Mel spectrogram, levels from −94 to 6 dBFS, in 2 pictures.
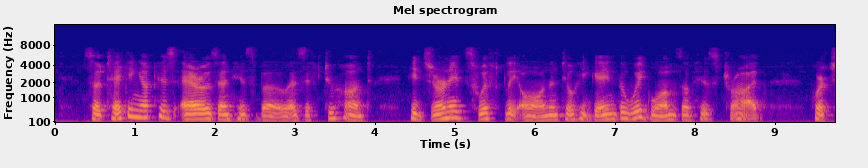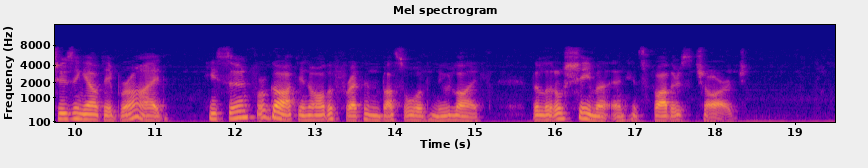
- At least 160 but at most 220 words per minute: No, average, 150 wpm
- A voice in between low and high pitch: Yes, medium, 145 Hz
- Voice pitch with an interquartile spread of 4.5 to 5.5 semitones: Yes, average, 4.8 semitones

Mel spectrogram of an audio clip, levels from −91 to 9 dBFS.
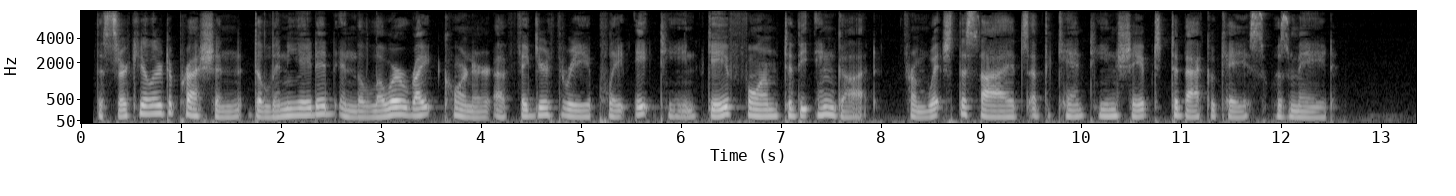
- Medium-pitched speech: No, low, 125 Hz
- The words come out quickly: No, average, 150 wpm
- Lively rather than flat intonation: No, average, 4.0 semitones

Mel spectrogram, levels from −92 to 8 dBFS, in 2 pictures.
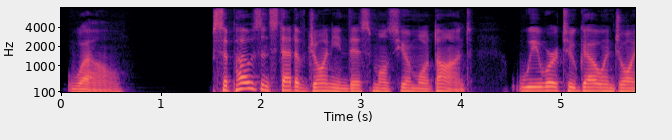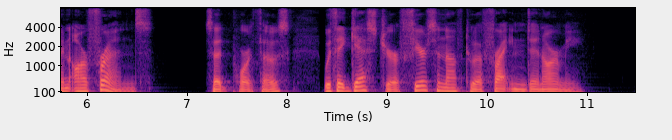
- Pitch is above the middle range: No, low, 115 Hz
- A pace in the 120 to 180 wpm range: Yes, average, 145 wpm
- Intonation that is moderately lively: No, wide, 6.3 semitones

